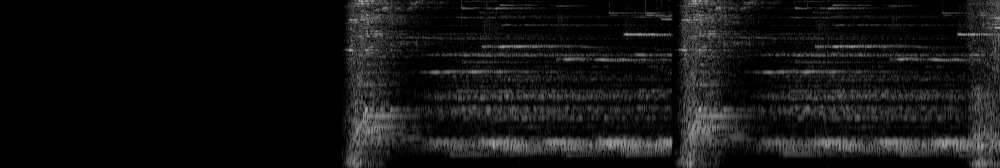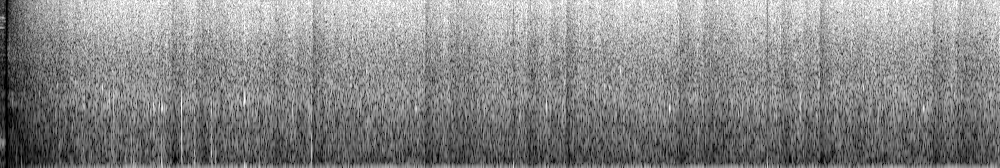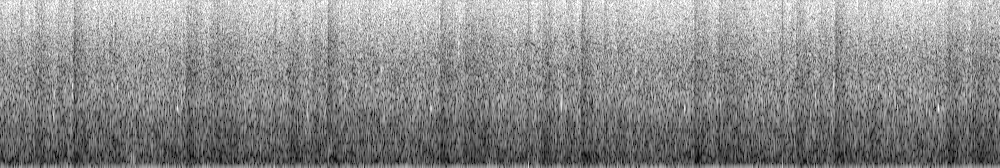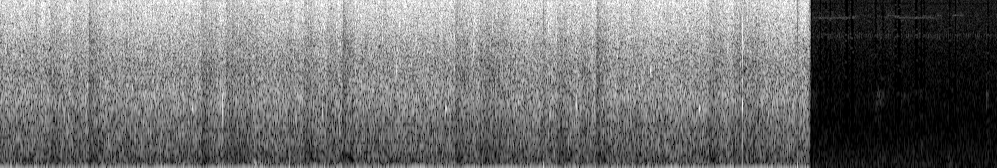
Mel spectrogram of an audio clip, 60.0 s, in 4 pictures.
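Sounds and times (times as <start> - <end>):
steady rain hiss: 15.1 - 58.1.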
